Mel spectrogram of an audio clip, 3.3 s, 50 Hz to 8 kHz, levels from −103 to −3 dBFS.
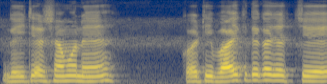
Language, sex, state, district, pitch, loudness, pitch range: Bengali, male, Assam, Hailakandi, 175 Hz, -17 LUFS, 165-185 Hz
